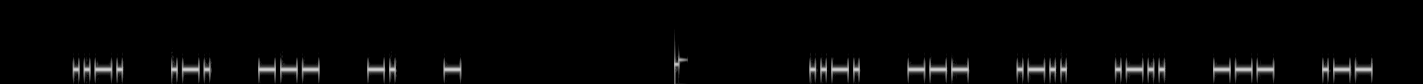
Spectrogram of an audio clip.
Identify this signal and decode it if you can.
Morse code, heard as a keyed tone, about 22 wpm, spaced as for 12 wpm, 700 Hz. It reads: FRONT FOLLOW
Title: 3x Character Spacing - Top 500 Words - 22wpm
